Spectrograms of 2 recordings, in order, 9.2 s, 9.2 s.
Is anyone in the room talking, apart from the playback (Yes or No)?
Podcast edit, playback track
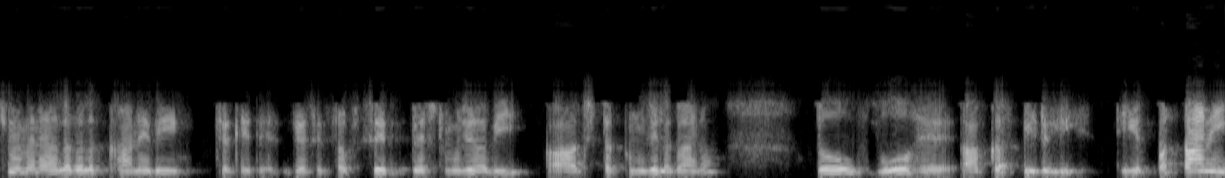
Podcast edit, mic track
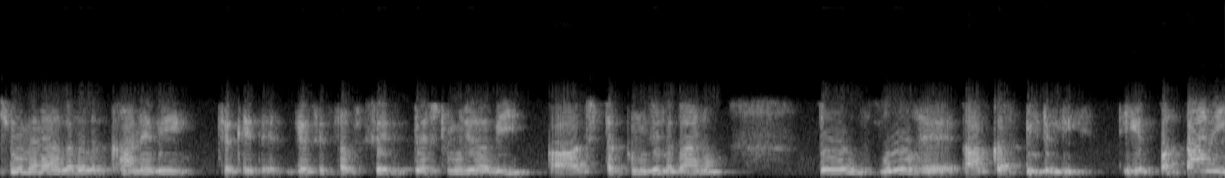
No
